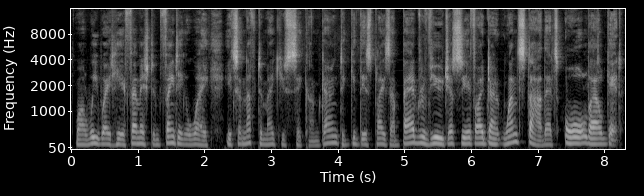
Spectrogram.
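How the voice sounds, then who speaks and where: A man's voice: fairly high pitch, normal speed, hardly any pauses, a little mellow, natural voice. A flustered young woman biker who fumes and frets, as a man voices her in a raised register. She complains hotly one moment and begs the next. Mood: fuming.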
